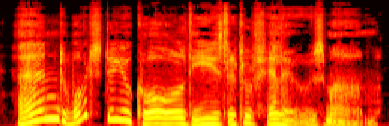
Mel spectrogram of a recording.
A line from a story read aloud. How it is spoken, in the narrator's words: said he in his pleasant voice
